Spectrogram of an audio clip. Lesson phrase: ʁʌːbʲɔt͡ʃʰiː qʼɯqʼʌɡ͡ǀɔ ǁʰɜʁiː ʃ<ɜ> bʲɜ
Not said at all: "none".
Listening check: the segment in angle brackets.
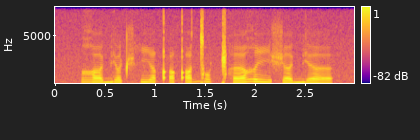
ɜ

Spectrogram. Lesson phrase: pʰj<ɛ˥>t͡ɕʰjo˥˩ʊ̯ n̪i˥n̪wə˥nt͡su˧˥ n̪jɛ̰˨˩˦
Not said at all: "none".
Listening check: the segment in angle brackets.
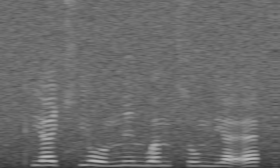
ɛ˥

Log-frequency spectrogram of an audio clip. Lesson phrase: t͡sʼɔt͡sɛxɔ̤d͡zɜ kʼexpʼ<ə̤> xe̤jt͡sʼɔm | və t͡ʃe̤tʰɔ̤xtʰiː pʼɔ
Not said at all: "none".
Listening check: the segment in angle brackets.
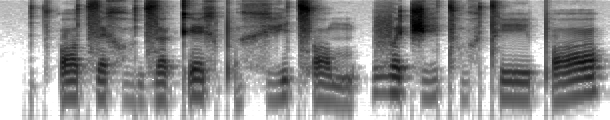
ə̤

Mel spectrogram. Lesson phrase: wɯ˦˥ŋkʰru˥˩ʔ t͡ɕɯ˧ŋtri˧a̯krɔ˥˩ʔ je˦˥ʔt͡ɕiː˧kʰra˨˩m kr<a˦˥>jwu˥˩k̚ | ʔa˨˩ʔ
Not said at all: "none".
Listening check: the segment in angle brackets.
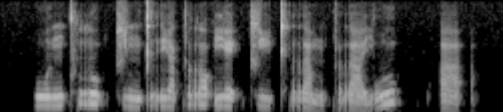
a˩˦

